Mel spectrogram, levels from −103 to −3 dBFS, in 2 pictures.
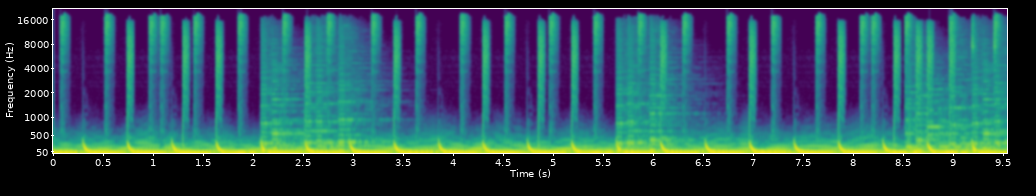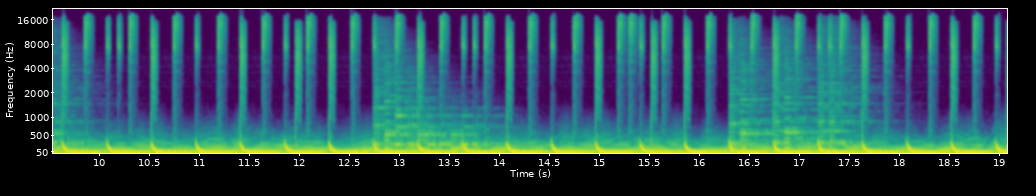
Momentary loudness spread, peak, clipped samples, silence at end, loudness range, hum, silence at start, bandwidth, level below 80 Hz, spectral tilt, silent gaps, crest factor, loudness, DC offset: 1 LU; 0 dBFS; under 0.1%; 0 s; 0 LU; none; 0 s; 20 kHz; -10 dBFS; -5.5 dB/octave; none; 10 dB; -13 LUFS; 10%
